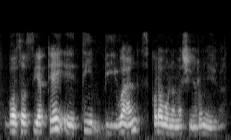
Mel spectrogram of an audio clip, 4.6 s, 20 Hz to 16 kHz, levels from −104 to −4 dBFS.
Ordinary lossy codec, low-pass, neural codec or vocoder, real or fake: none; 7.2 kHz; codec, 16 kHz, 4 kbps, FreqCodec, smaller model; fake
